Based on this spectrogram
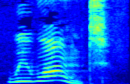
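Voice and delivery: family's reply. Acted. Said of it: "they said".

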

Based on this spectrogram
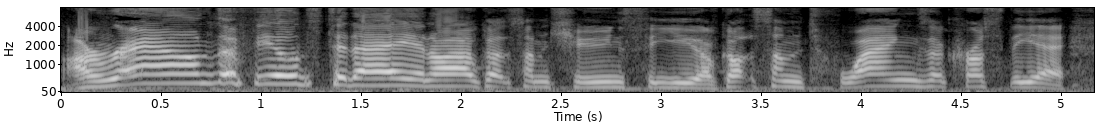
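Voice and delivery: loud, high hammed-up country DJ voice; over-the-top Aussie country announcer; country radio announcer. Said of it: "Zach, an audition".

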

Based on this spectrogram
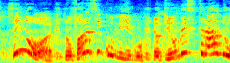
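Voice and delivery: high, whiny woman's voice; high-pitched Damares voice. Acted. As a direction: protest in a high whine.

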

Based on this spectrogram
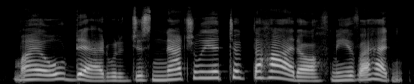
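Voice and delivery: a lightly voiced old country man, rising as he goes; folksy old fellow building up his point, slowing at the end; old Uncle Bobby. Old man lecturing the young man about smoking, lightly voiced and folksy.

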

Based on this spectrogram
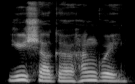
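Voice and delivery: ordinary talk

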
